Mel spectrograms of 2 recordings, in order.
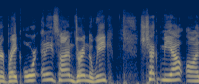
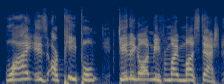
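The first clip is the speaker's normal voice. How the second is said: normal talking voice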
